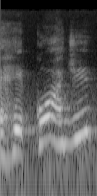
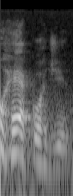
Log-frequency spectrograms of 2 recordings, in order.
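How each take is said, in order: First: Recorde said slowly with stress on -cor-; stress question. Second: Recorde stressed on re, as if proparoxytone; wrong stress. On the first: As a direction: draw out recorde, leaning on cor. (recorde com tônica no cor) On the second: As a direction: push the first syllable of recorde. (recorde com tônica no re) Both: Shown as a demonstration. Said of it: "Eu pronuncio como é recorde ou".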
